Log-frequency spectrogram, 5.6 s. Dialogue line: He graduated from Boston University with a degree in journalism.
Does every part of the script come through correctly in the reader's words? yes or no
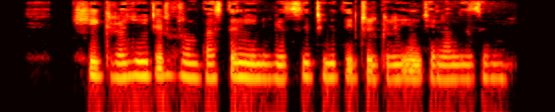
yes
